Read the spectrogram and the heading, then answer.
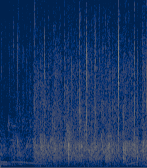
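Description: An audience claps in a steady, dense round of applause, many hands blending into a continuous crackle with a few sharper claps standing out, at a fairly quiet level.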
